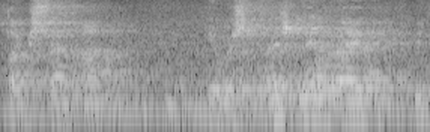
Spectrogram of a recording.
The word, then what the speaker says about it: Pagsanhan: priest who baptized me Pagsi because he couldn't pronounce Pagsanhan. He was freshly arrived in the Philippines from the States, and he could not for the love of him pronounce Pagsanhan.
